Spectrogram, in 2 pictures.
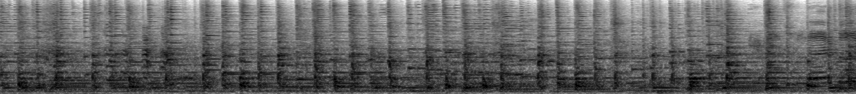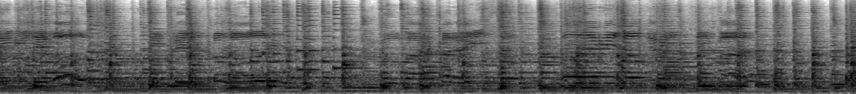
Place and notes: La joya del pacífico interpretada por el trío Dilema, Mercado El Cardonal
Valparaíso Region, Chile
